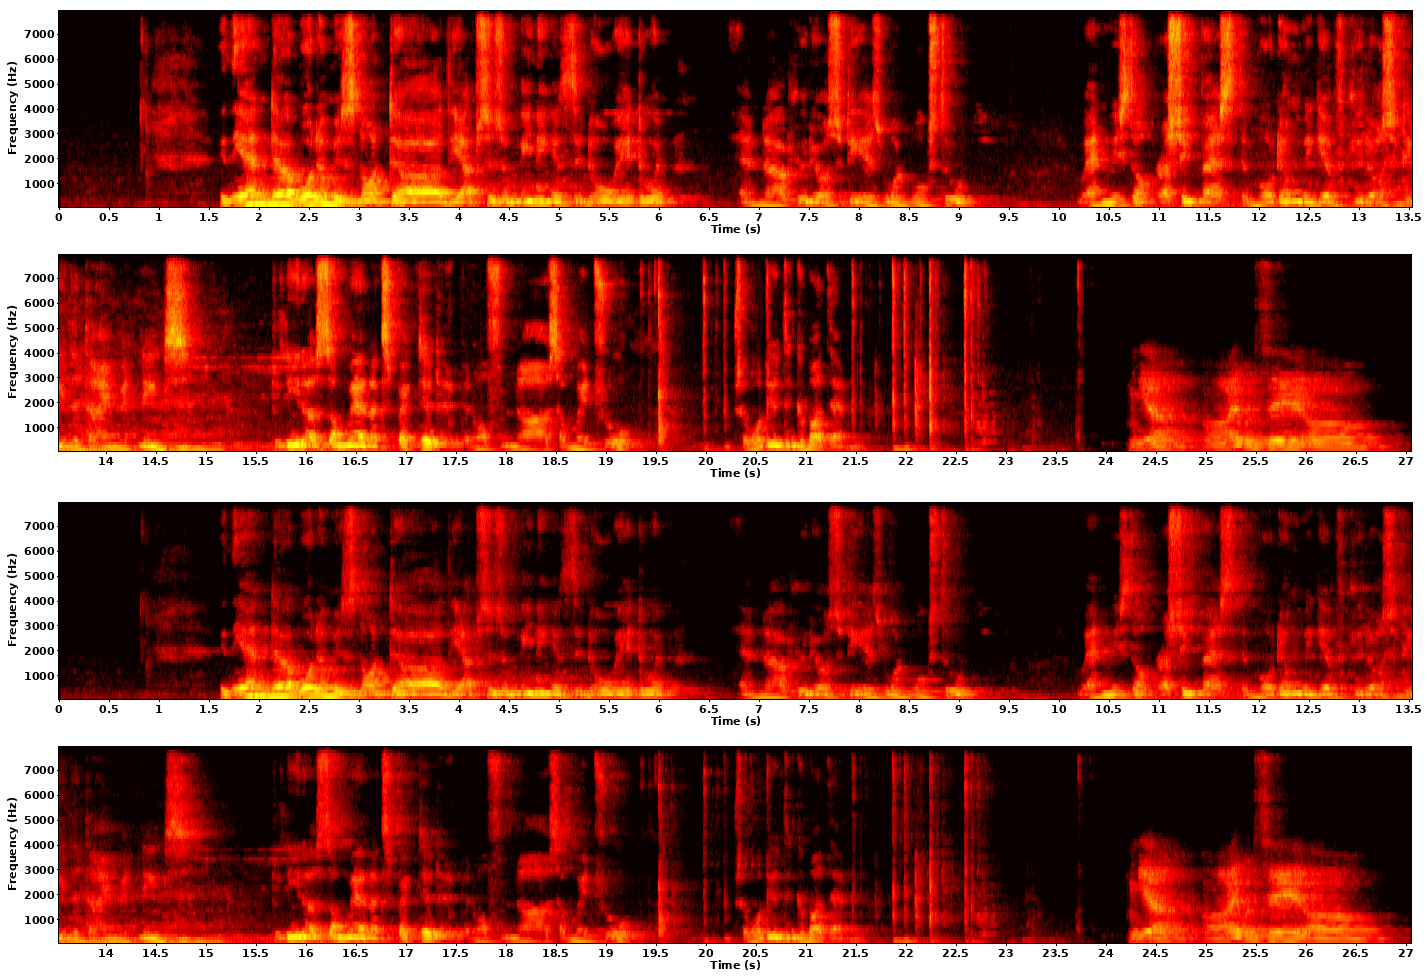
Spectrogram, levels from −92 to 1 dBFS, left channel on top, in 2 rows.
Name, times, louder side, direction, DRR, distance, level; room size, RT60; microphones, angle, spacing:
voice 1, 1.0-6.2 6.8-9.1 10.2-19.7 20.3-21.6 21.9-22.8, left 4 dB, 80° left, 0.6 m, -32 dB
voice 2, 24.2-26.6, equal, 50° right, 2.8 m, -38 dB
21.5 x 12.0 x 4.5 m
head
